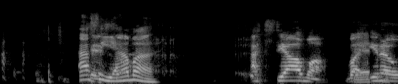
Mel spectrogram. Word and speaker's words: Asiamah: Asiamah, Asiamah, Asian man, piss off. Asiamah.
